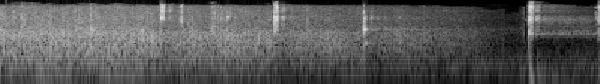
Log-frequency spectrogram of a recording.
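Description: Studio audience applauding, the clapping fading away over the second half. Near the end comes a single sharp wooden clack, the first strike of a set of bamboo clappers (kuaiban).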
